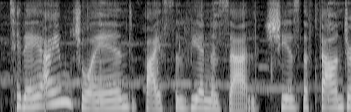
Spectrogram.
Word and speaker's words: Sylwia: Because it's it's Sylvia with a it's just written with a W.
